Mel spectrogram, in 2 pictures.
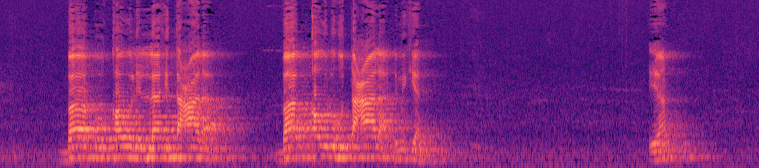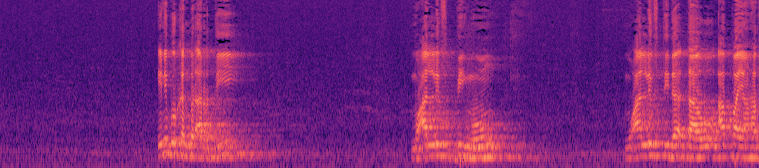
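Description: A middle-aged man speaks calmly into a microphone in bursts, with pauses between phrases.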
